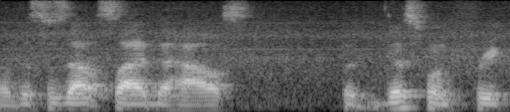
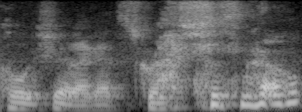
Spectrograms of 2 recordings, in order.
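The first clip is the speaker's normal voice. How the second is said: acted freaked-out, panicked, disbelieving tone; 2 semitones higher, 3 dB quieter than usual. Retelling a reaction to finding scratches: imitating own freaked-out reaction. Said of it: "I was kinda freaking out".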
